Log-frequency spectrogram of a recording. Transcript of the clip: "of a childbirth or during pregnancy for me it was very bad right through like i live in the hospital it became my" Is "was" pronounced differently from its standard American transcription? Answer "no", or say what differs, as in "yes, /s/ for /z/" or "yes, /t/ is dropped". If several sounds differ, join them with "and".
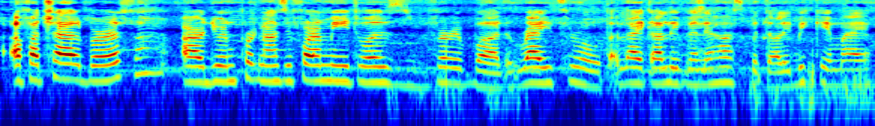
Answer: no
